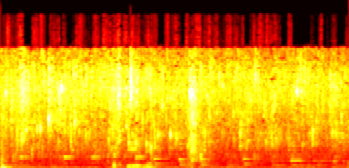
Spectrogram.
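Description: Risoles frying in hot oil, a loud steady crackling sizzle with bursts of spattering, close up, while a voice speaks briefly over it and a low hum runs underneath.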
